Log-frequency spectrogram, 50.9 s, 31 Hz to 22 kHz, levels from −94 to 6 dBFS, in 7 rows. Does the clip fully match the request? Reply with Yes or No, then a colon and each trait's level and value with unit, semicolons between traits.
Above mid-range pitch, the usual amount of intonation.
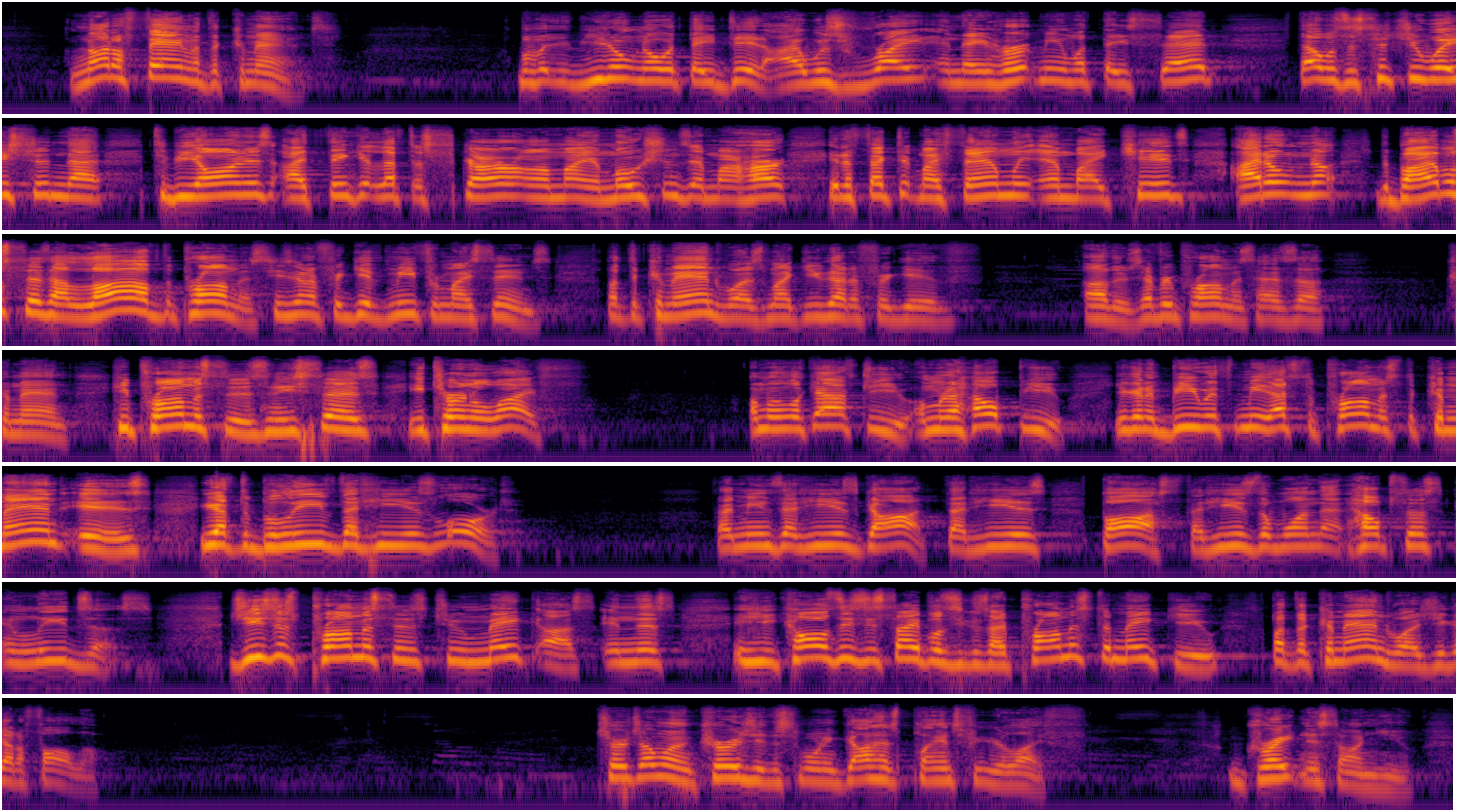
Yes: high, 205 Hz; average, 3.9 semitones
